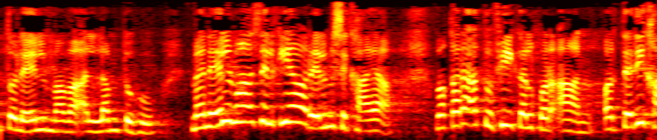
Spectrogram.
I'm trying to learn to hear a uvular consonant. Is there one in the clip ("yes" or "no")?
yes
